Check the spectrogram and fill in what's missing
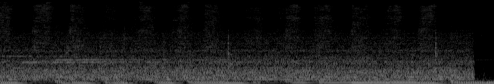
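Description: Aerosol clear coat sprays in rapid repeated bursts onto small die-cast Matchbox model car wheels for a custom 1967 Volkswagen Beetle, a close, steady hiss pulsing in short rhythmic blasts.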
